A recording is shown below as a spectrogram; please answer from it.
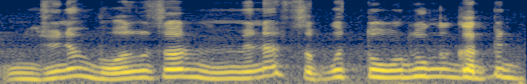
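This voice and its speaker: A woman's voice: fairly high pitch, fast, darkish tone, slight background noise, pitched above the performer's own voice, close to an everyday voice. A woman voicing an angry young man who sulks and snaps at his mother. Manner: sullen, snapping, repetitive.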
